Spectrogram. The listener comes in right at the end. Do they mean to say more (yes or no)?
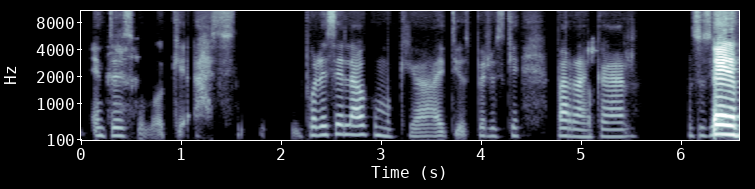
yes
